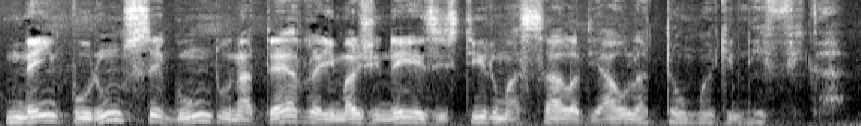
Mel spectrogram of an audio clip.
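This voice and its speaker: An actor playing a respectful, wonder-filled spirit pupil in a radio drama. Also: male voice, lowish voice, normal speed, mellow, husky. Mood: deferential, amazed.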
